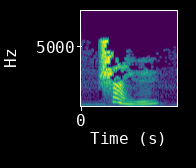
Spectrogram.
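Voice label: "善于", Mandarin Chinese; hsk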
